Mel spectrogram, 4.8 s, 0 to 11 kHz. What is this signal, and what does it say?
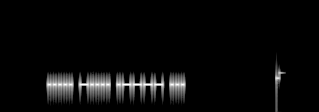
Morse code, heard as a keyed tone, about 29 wpm, 700 Hz. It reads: 561S
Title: Four Challenging Letter-Number Combinations 30wpm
